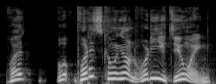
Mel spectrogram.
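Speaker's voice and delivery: high-pitched mock confusion; retold bafflement. Storyteller replays questioning his departing friend, baffled.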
